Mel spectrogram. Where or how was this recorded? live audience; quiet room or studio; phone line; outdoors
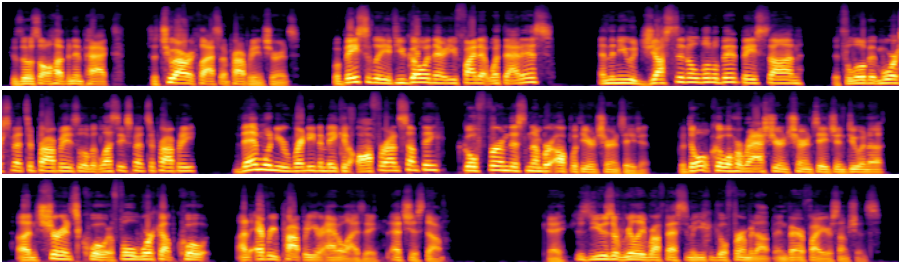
live audience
